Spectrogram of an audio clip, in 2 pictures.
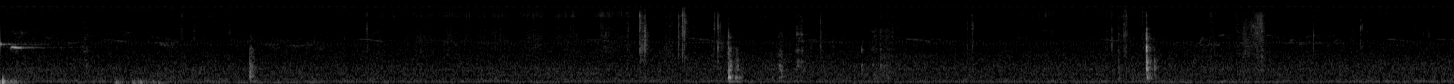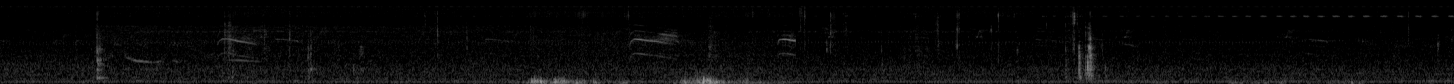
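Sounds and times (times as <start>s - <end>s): bird chirps: 0.0s - 1.8s, 15.2s - 17.6s, 20.8s - 21.5s, 22.3s - 22.6s.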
